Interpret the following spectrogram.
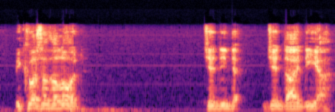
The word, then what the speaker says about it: Jedidiah: And he sent by the hand of Nathan the prophet, and called his name Jedidah, because of the Lord. Jedidiah is better pronunciation.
